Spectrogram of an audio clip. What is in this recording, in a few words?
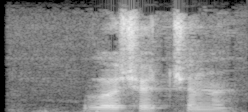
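"лӧсьӧдчыны", Komi, male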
